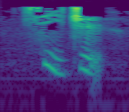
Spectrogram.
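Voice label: "细致", Mandarin Chinese; hsk; chinese-flashcards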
